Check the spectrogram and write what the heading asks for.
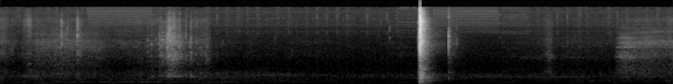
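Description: A single loud shot from a paintball marker about four seconds in, followed by a fainter click, with soft rustling before and after.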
